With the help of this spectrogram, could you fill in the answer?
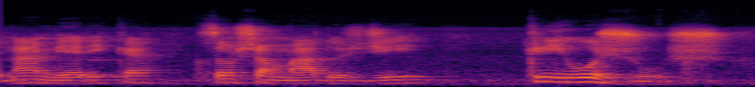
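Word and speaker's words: criollo: América, são chamados de criojos. Observe que eles são escritos com 2 L's, mas a pronúncia é criojo.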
